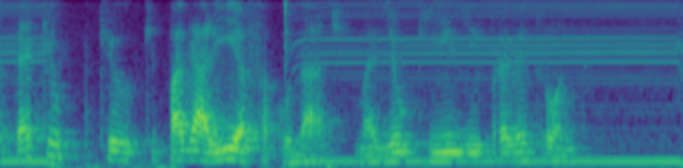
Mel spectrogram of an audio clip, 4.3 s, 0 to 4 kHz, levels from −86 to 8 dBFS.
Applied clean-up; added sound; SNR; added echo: none; Domestic sounds, home sounds; 10 dB; none.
